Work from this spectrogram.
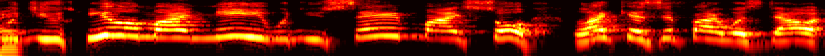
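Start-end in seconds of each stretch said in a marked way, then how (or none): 0.0-2.7 high-pitched, pleading prayer; urgent cry for mercy. Retold or imitated. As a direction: keep begging God, voice raised high. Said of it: "I just cried out".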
